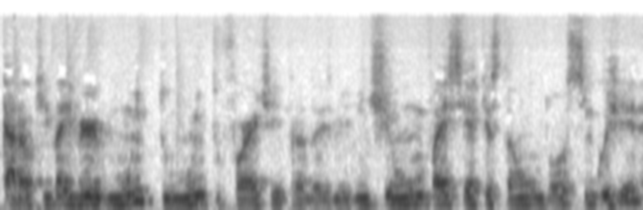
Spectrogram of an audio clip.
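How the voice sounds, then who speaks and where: A man's medium-pitched, somewhat breathy voice, fairly slow with hardly any pauses and fairly even intonation. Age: 20s. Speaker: founder of a tech education page. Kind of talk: casual chat. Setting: studio.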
